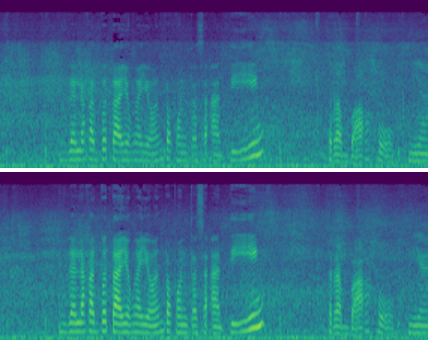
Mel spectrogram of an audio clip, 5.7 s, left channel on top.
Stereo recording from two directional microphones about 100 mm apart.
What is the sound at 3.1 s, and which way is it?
Speech, 45° right (ahead or behind).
